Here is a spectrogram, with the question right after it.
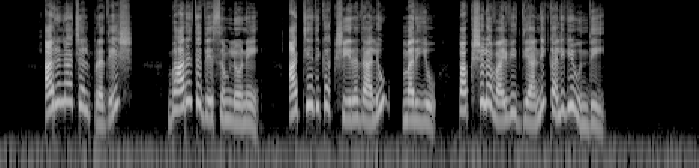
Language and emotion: Telugu, neutral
